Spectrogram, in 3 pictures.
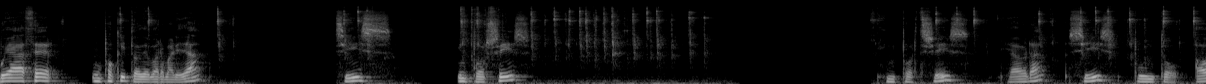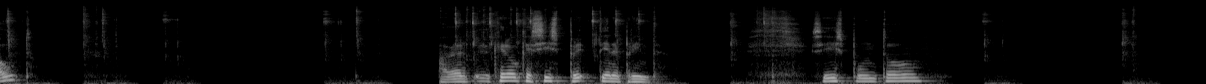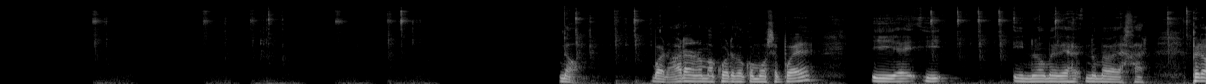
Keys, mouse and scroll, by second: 0.0-4.8 typing, 6.1-7.1 typing, 8.4-8.8 typing, 10.4-13.7 typing, 15.4 typing, 17.0-19.6 typing, 22.0 p, 23.4 BackSpace, 25.1 typing, 26.6-28.7 typing, 30.0 Escape, 30.5 typing, 33.5 k, 34.1 k, 35.9 Escape, 36.0-36.1 typing.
